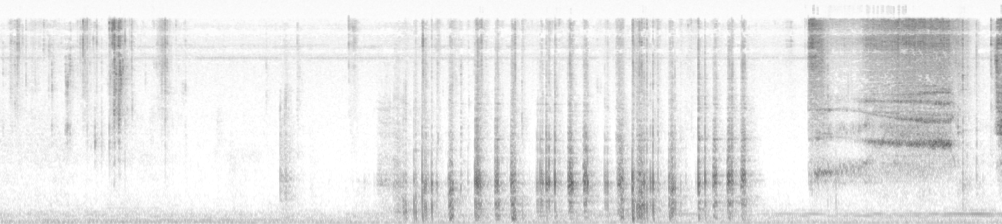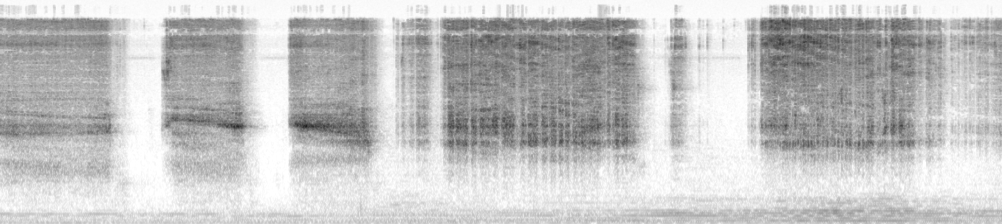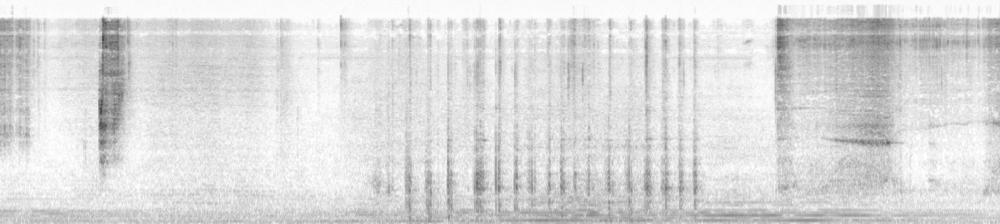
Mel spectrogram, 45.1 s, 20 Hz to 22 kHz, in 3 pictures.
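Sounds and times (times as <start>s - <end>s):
slime squishing: 0.0s - 3.0s
rubber balloon squealing: 31.5s - 32.0s.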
